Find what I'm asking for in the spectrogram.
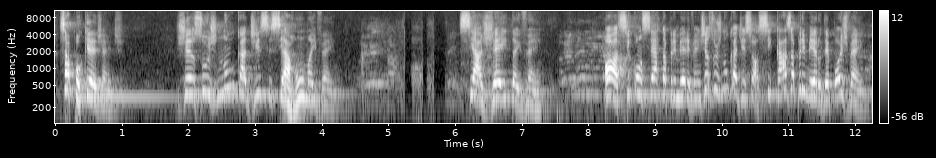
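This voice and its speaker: A young woman preaching a sermon in a lively, playful way, voicing imagined listeners' objections. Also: high-pitched, unhurried, pauses often.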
